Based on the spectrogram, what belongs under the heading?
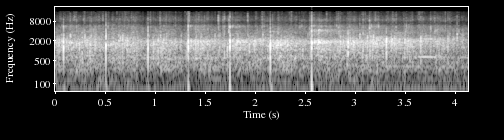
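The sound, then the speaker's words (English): A church audience applauds steadily as a hand clap offered to the Lord during a sermon, a dense wash of many overlapping hand claps with a few sharp, louder claps standing out, sustained at an even level throughout with no voices. “Lord, you're worthy of a hand clap right here, Lord.”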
